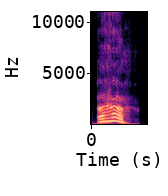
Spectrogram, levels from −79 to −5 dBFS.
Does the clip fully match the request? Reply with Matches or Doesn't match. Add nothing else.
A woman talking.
Matches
